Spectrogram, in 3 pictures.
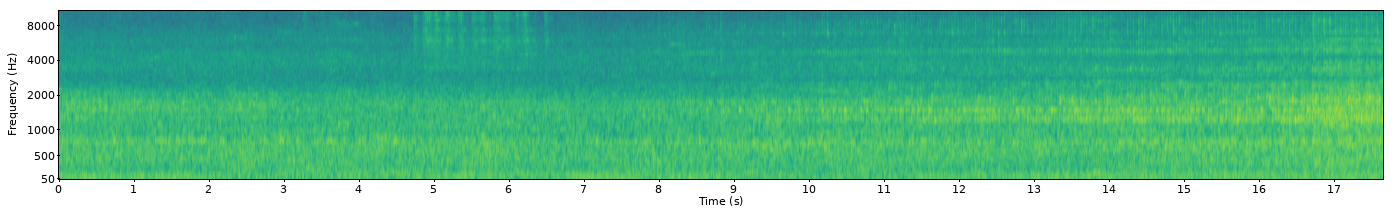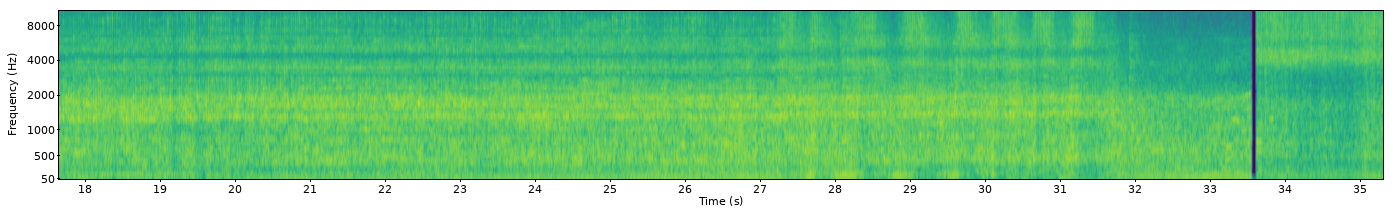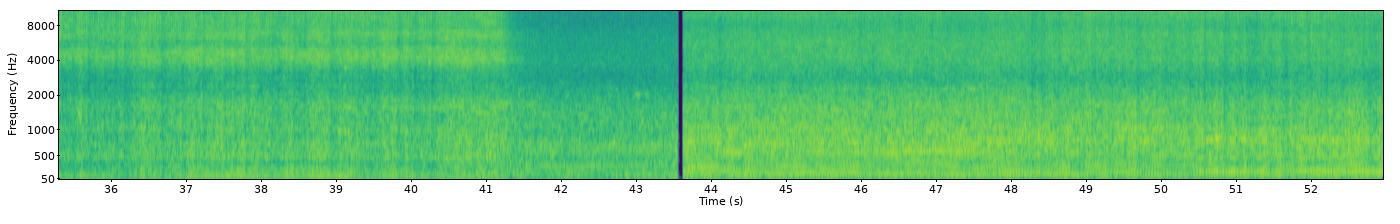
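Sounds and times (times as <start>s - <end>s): tractor engine under load: 0.0s - 52.9s.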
